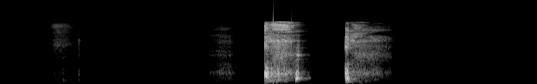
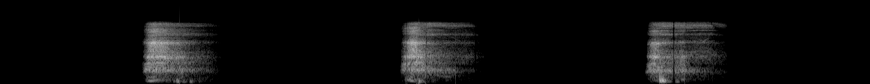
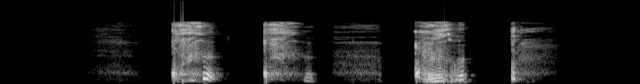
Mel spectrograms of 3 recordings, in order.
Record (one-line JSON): {"cough_length": "5.4 s", "cough_amplitude": 29588, "cough_signal_mean_std_ratio": 0.24, "exhalation_length": "8.7 s", "exhalation_amplitude": 18081, "exhalation_signal_mean_std_ratio": 0.28, "three_cough_length": "6.4 s", "three_cough_amplitude": 30947, "three_cough_signal_mean_std_ratio": 0.38, "survey_phase": "beta (2021-08-13 to 2022-03-07)", "age": "45-64", "gender": "Female", "wearing_mask": "No", "symptom_cough_any": true, "symptom_runny_or_blocked_nose": true, "symptom_sore_throat": true, "symptom_fatigue": true, "symptom_headache": true, "symptom_change_to_sense_of_smell_or_taste": true, "symptom_loss_of_taste": true, "symptom_onset": "5 days", "smoker_status": "Current smoker (11 or more cigarettes per day)", "respiratory_condition_asthma": false, "respiratory_condition_other": false, "recruitment_source": "Test and Trace", "submission_delay": "3 days", "covid_test_result": "Positive", "covid_test_method": "RT-qPCR"}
